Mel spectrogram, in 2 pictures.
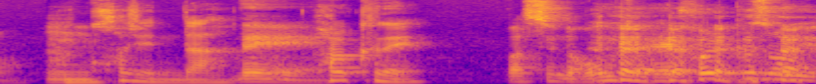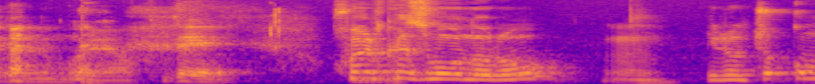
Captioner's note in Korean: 웃음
